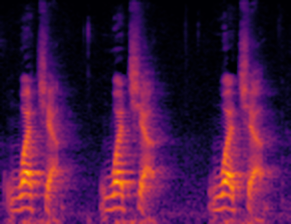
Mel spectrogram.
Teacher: What are you becomes what ya? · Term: connected phrases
